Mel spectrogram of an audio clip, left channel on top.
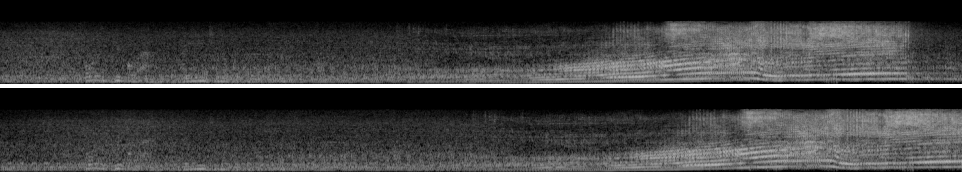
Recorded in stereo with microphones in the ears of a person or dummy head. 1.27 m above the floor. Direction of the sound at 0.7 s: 80° left.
